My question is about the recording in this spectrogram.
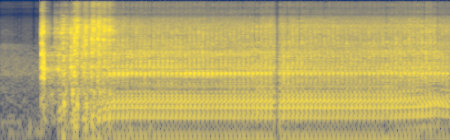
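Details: Junked small Kubota diesel from a scrapyard, clamped to bars, restarted after swapping reversed throttle and shut-off solenoid wiring: catches with a sharp burst, settles into even, steady clatter about three and a half beats a second. Runs healthy, good oil pressure.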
